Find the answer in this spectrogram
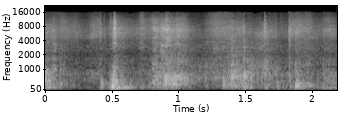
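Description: Flaps of a corrugated cardboard box being pulled open, the cardboard scraping and rubbing against itself, with a sharp knock about half a second in.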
